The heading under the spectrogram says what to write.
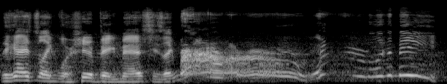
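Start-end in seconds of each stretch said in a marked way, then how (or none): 1.8-4.4 much higher, showy put-on voice; mock show-off. Masked guy showing himself off, high mock voice. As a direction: squeal it like a preening poser.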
